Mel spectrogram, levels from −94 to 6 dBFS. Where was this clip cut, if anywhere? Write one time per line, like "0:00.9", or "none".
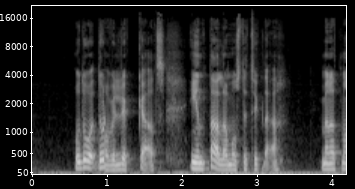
0:01.0
0:02.4
0:03.1

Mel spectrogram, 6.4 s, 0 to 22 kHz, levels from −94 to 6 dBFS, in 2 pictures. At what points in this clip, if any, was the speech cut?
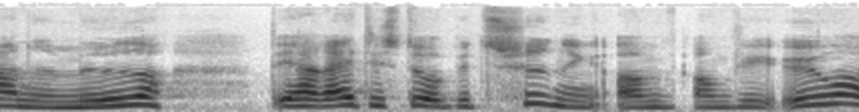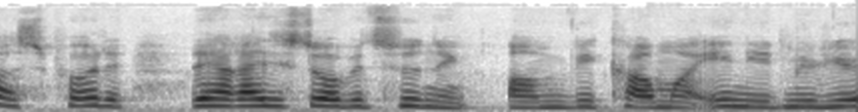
0:02.5
0:04.0

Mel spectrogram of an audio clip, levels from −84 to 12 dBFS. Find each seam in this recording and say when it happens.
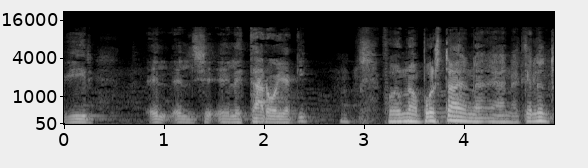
none

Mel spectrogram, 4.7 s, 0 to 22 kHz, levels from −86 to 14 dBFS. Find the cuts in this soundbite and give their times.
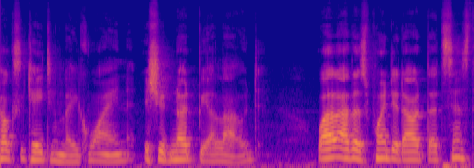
0:01.4

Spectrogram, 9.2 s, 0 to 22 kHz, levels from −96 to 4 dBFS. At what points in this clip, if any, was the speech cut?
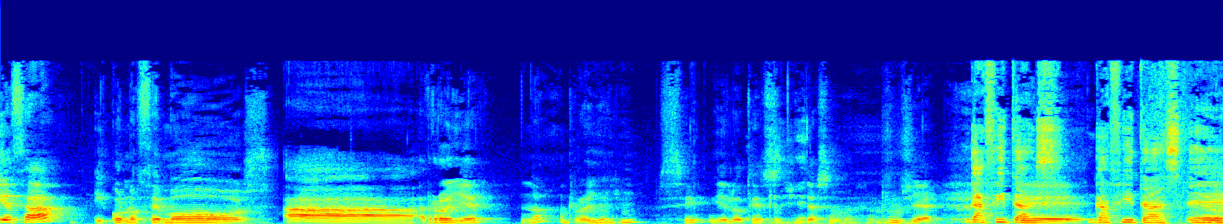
0:02.1
0:03.8
0:05.6

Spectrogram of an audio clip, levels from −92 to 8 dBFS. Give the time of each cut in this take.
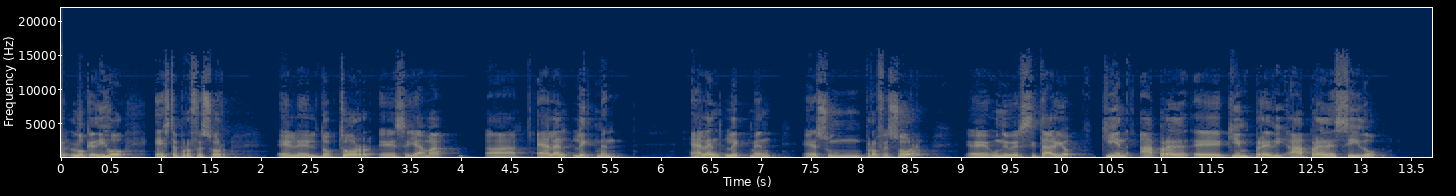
none

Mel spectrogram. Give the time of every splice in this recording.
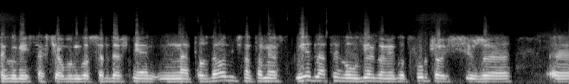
0:02.9

